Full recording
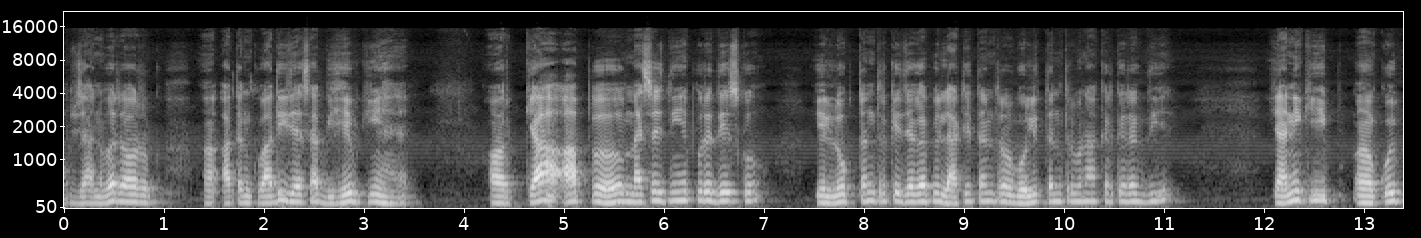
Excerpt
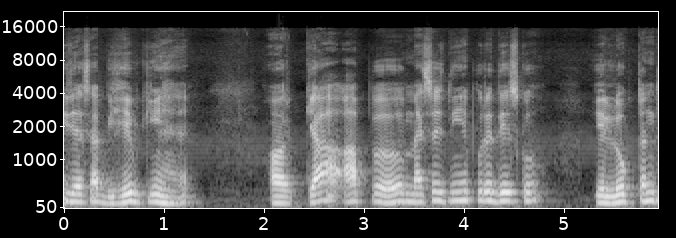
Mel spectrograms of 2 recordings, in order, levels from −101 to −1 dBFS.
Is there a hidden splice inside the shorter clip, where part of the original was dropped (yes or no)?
no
